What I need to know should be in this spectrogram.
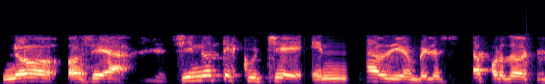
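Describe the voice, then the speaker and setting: A man speaks in an unremarkable speaking voice, pitched fairly high. His intonation stays fairly even. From Nueva Palmira, Colonia, Uruguay. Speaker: university student. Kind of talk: casual chat.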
